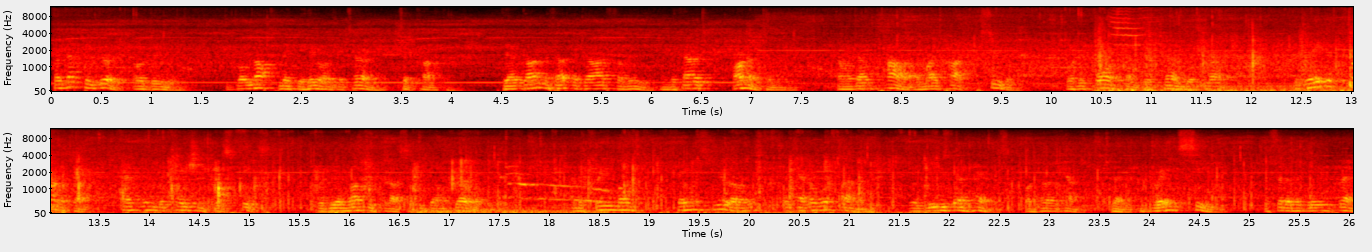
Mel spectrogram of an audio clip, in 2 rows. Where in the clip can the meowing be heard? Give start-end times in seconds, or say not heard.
10.5-11.1, 16.6-18.6.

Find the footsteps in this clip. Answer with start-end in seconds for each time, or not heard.
10.4-21.9.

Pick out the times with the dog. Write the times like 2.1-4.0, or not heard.
not heard.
